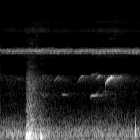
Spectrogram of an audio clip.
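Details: Coqui frogs chirping at night at Holualoa on the Kona Coast, Big Island, Hawaii: faint two-part calls, a low short note followed by a higher rising sweep, over a steady high-pitched whine and an early dull thump.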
